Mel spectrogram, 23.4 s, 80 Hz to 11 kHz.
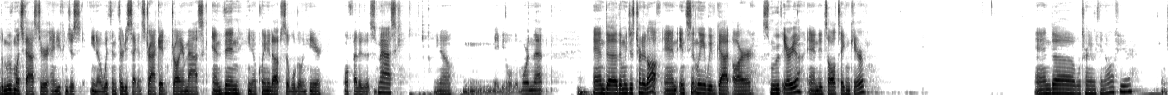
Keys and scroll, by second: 5.9 f, 7.8-8.7 typing.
